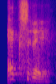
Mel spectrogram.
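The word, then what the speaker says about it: Echo: उसके बाद आता है सबसे ज्यादा इंपॉर्टेंट, एको, इसको आप एको पढ़ो, इको नहीं, ठीक है।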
